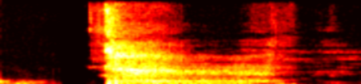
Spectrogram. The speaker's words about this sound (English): Yeah, I've I've just heard a lot of oh, a yawn.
